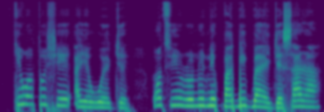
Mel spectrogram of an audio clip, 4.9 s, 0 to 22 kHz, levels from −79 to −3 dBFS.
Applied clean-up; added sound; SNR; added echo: none; none; none; none.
